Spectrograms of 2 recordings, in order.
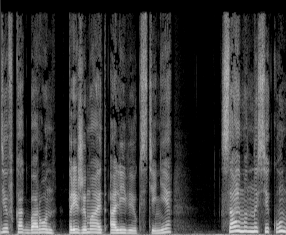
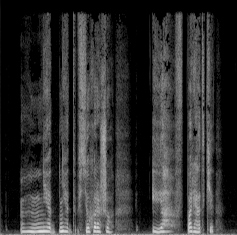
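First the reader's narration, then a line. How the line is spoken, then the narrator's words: Sobbing reassurance. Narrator (Russian): всхлипывая, уверяла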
